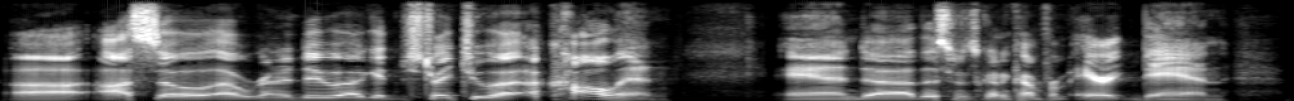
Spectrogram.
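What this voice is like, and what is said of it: Kentucky accent. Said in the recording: “my Kentucky accent”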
